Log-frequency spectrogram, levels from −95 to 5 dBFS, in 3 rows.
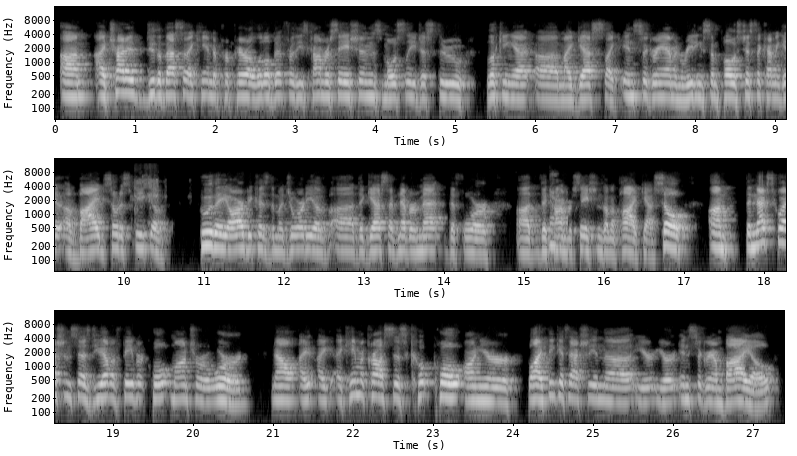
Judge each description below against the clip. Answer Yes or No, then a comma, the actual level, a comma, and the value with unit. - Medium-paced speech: No, fast, 215 wpm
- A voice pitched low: No, medium, 180 Hz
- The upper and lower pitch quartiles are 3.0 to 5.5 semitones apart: No, narrow, 2.5 semitones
